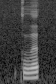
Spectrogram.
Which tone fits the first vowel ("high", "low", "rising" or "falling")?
rising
